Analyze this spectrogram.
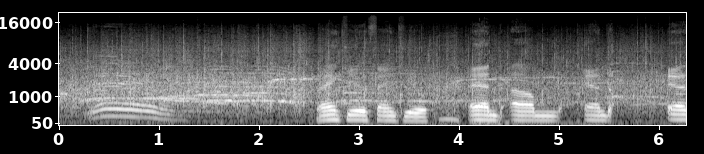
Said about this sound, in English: I just want to celebrate the fact that I finally beat the quick drop. Yay! Yay! I need to get the clapping.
